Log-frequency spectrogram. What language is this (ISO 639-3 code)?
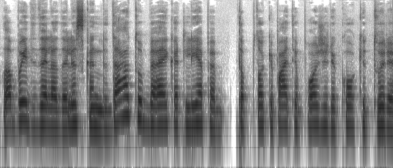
lit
